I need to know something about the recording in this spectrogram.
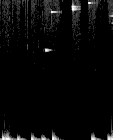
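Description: Faint, short low thumps, about five in the first second and another near the end, with no speech.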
